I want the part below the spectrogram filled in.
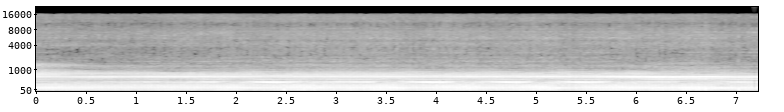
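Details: Lombardini 15LD400 single-cylinder diesel generator, barn find revived with electric starter: steady, even thump with a constant hum and no misses or knocks; running properly.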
